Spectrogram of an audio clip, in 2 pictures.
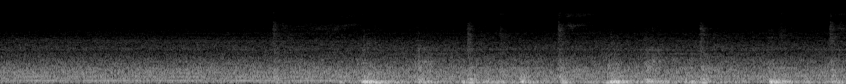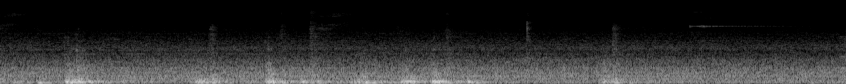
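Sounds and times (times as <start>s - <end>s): lathe mechanical hum: 0.0s - 16.9s
low heavy thuds: 3.4s - 13.7s.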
